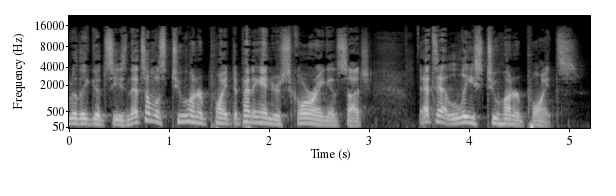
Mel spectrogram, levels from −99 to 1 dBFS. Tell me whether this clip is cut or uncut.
uncut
